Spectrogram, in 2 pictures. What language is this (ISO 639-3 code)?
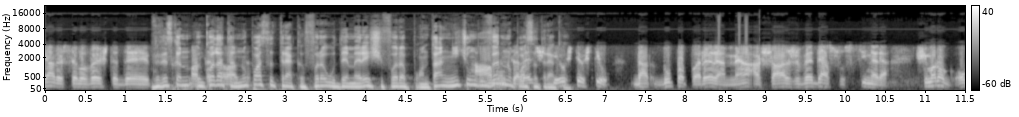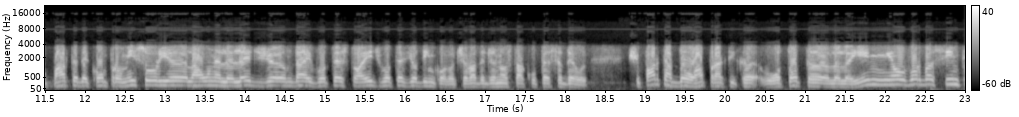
ron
